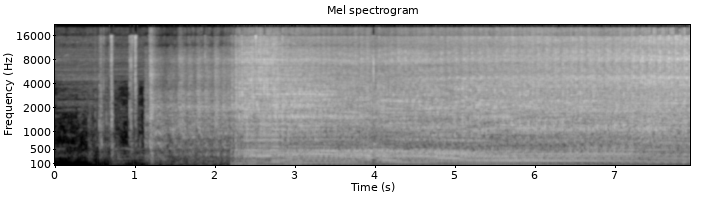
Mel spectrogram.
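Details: 1997 VW Gol AT 1.0 8-valve at idle during a partial overhaul, with the noise commonly blamed on lifters (tucho); fast light ticking about four per second over a steady idle, typical of a leaking exhaust manifold.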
